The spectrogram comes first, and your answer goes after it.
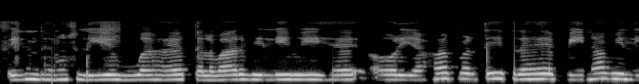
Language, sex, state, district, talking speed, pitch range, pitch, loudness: Hindi, female, Bihar, Sitamarhi, 180 wpm, 220-240 Hz, 225 Hz, -19 LUFS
